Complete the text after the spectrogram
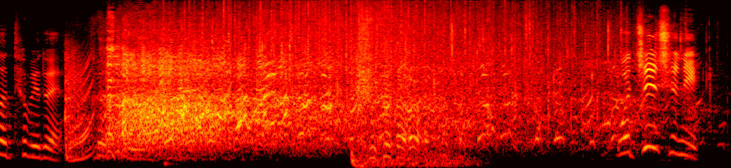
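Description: An audience laughs and cheers loudly.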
